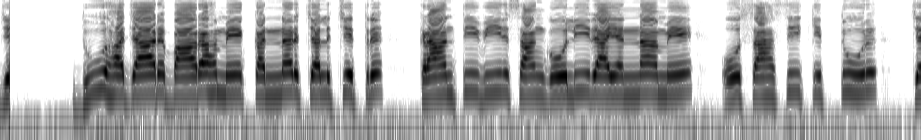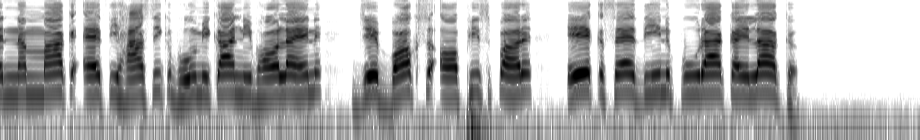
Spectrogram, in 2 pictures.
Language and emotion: Maithili, neutral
